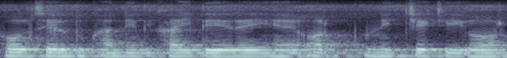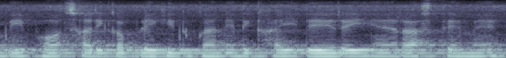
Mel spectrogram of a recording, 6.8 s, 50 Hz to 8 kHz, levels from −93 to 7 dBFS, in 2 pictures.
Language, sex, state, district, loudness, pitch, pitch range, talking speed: Hindi, male, Himachal Pradesh, Shimla, -16 LUFS, 120 Hz, 120-125 Hz, 195 wpm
